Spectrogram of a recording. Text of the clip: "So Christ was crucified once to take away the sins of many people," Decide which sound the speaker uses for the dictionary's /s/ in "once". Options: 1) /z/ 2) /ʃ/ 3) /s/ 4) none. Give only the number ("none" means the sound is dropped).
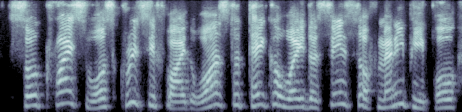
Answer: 3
